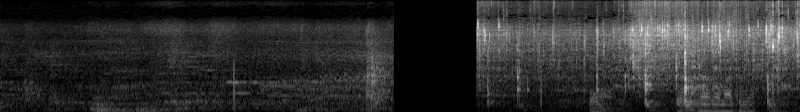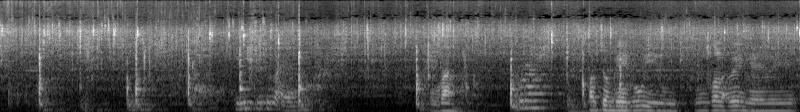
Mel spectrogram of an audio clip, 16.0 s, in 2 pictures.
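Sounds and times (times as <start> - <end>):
carrots sizzling in hot oil: 4.8 - 16.0
spatula scraping and tapping pan: 6.0 - 11.4, 12.1 - 15.3.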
